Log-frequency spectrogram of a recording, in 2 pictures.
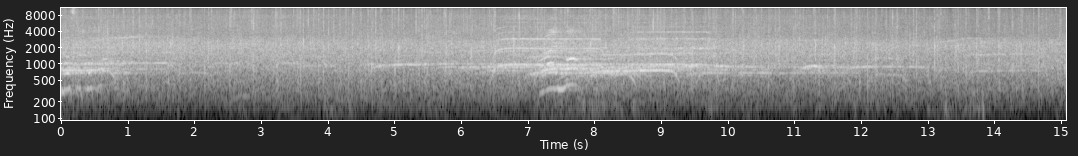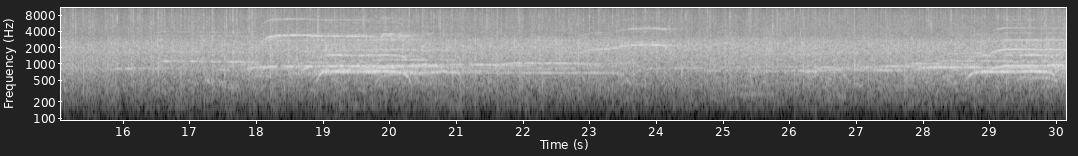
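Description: A large audience applauding steadily after a song, with voices calling out over the clapping; the applause swells a few times.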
